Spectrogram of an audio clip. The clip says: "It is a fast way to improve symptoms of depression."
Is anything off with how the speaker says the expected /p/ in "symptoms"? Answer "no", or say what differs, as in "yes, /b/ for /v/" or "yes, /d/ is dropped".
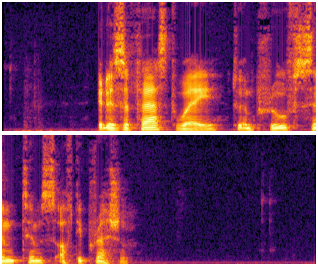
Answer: no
